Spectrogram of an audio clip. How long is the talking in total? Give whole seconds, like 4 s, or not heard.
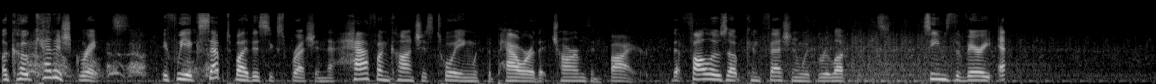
10 s.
